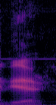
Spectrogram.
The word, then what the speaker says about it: vier: VIER spelling है उसकी, और उसको बोलेंगे देयर.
